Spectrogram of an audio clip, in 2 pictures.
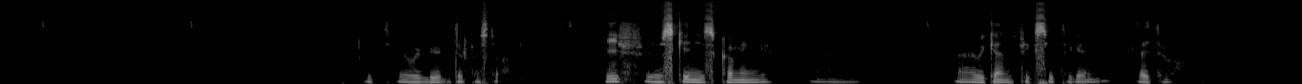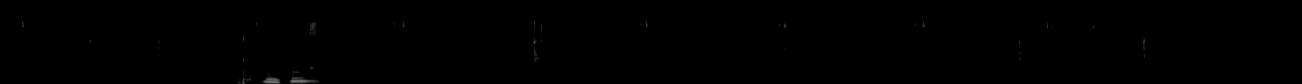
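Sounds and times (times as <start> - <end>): computer mouse clicking: 0.3 - 0.6, 1.8 - 2.1, 9.2 - 9.4, 13.1 - 13.4, 17.0 - 17.2, 18.3 - 19.7, 20.8 - 21.0, 22.2 - 22.4, 23.2 - 24.6.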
